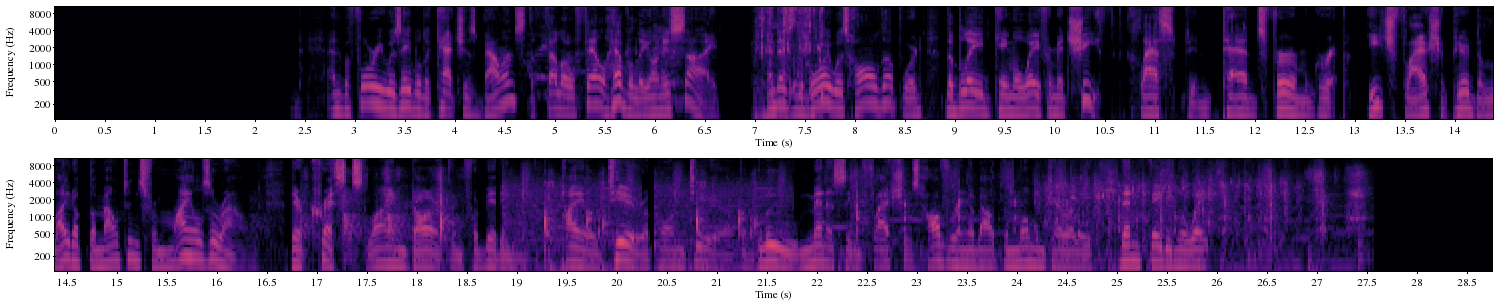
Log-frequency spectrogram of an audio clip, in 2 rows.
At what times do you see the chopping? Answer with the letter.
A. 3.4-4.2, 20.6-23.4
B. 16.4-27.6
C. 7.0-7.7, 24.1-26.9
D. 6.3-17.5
B.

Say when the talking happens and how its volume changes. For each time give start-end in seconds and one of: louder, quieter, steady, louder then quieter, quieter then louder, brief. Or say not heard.
2.4-25.9 steady.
